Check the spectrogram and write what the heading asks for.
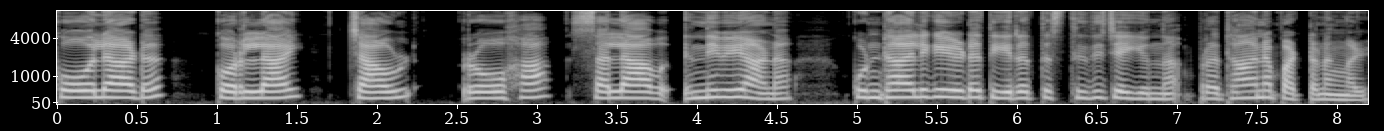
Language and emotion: Malayalam, neutral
